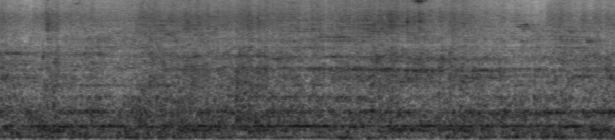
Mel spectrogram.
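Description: Long CSX autorack freight train rolling steadily past, its steel wheels clattering over the rails. A steady tone sounds over the rumble.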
